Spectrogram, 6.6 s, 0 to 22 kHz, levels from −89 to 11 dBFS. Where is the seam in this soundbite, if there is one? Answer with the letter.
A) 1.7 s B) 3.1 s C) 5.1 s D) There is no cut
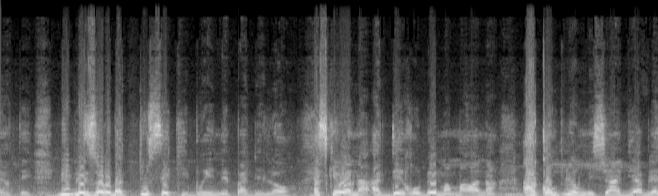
B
